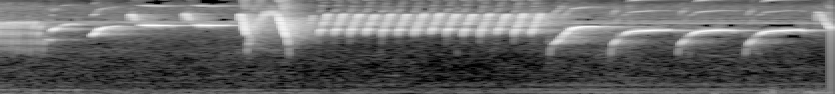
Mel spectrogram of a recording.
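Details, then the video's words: Canary training song: high bright whistled notes, then a fast even rolling trill of pulsed notes, ending in a series of sweeping rising-then-falling whistles repeated about every half second. A faint low hum runs underneath. "It's Impossible If Your Canary Doesn't Sound !! The Canary's Voice Called"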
